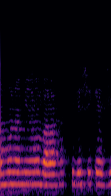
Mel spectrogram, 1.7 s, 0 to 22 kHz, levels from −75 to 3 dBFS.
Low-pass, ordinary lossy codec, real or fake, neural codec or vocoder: 5.4 kHz; none; fake; codec, 16 kHz, 0.4 kbps, LongCat-Audio-Codec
